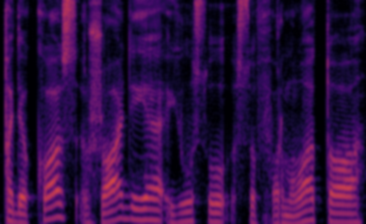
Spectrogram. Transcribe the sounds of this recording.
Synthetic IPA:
pɐd̪ʲeːkʰoːsʒoːd̪ʲeːjɛjuːsuːsʊfoɾmuɔt̪oː

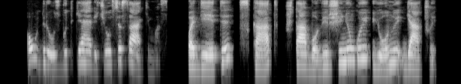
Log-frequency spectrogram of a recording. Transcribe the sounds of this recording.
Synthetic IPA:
ɒʊd̪ʲɾʲɛʊsbʊt̪ʲkʲæːʋʲɪt͡ʃʲɛʊʃʲsʲɪsɑːkʲimɐ̰s | pɐd̪ʲeːt̪ʲɪskɑːt̪ | ʃt̪ɑːboːʋʲɪɾʲʃʲɪnʲɪŋkʊjjoːnʊjɡʲæːt͡ʃʊ̰ɪ

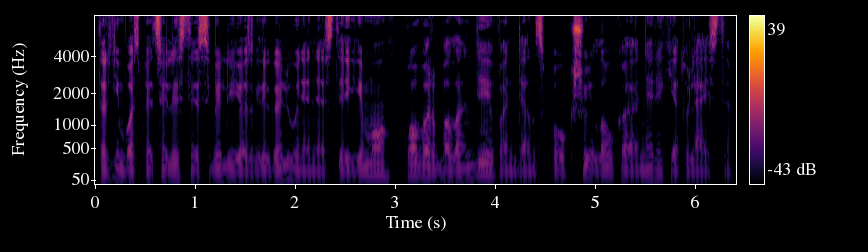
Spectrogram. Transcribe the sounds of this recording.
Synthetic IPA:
t̪ɐɾʲnʲiːboːssʲpʲɛt̪sʲɛlʲɪsʲt̪ʲeːsʋʲɪlʲɡʲɪjoːs̬ɡɾʲɪɡɐlʲuːnʲɛnʲɛsʲt̪ʲɛɪɡʲɪmʊkoːʋɐɪɾbɐlˠɐnʲd̪ʲiːʋɐnʲd̪ʲɛnspɐʊkʃʲt͡ʃʲuːiːlˠɐʊkɑnʲɛɾʲɛɪkʲeːt̪uːlʲɛɪsʲt̪ʲɪ

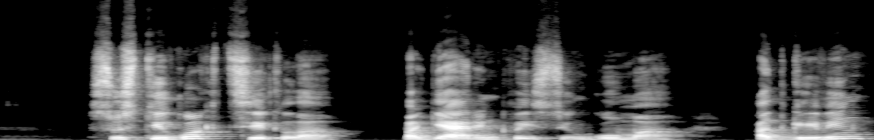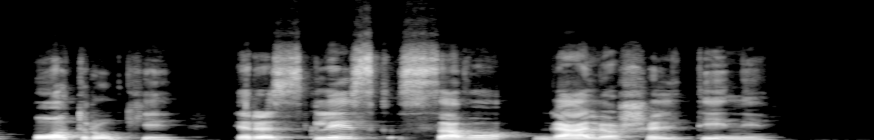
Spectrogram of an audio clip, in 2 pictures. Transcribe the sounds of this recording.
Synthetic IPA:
sʊsʲt̪ʲiːɡuɔkt̪sʲɪklˠɑ | pɐɡʲæːɾʲɪŋkʋɐɪsʲɪŋɡʊmɑː | ɐd̪ɡɐɪʋʲɪŋk̚poːt̪ɾɔʊkʲiː | ɪɾɐt̪sʲkʲlʲɛɪsksɑːʋoːɡɑːlʲoːʃɐlʲt̪ʲɪnʲiː

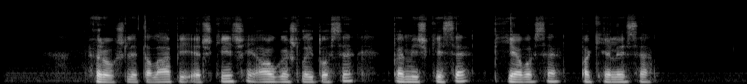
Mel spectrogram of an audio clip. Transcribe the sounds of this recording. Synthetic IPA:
ɾɔʊkʃʲlʲɪt̪ʲɐlˠɑːpʲeɪʔɛɾʲʃʲkʲiɛt͡ʃʲɛɪʔɐʊɡɐʃlˠɐɪt̪uɔsʲɛ | pɐmʲɪʃʲkʲiːsʲɛ | pʲiɛʋoːsʲɛpɐkʲɛlʲeːsʲɛ

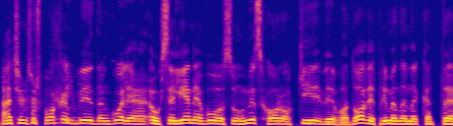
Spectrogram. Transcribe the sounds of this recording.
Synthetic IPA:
ɑːt͡ʃʲɛjʊmsʊʃpoːkɐlʲbʲɪd̪ɐŋɡuɔlʲeːɐʊksʲɛlʲiɛnʲeːbʊʋoːsʊmʊmʲɪsxoːɾoːkʲiʋʲeːʋɐd̪oːʋʲeːpʲɾʲɪmʲɛnɐmʲɛkɐt̪

